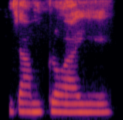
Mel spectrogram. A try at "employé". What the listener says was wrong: Employé, ya, bukan employé. Ya, O dan Y, huruf Y itu kan dibaca I. Jadi O dan I bunyinya. Tapi kan ingat, tidak ada dua bunyi vokal. Ya, itu jadi satu, jadi wa, jadi employé.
